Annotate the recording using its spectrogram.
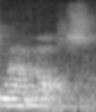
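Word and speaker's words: Οὐρανός: The word in Greek is pronounced uranos. The accent is on the third syllable, if you ever need that.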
